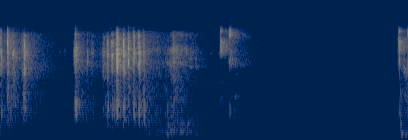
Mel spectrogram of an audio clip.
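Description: Faint computer-keyboard typing: a word tapped out in a short run of keystrokes, quickest about a second in, stopping about two and a half seconds in.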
